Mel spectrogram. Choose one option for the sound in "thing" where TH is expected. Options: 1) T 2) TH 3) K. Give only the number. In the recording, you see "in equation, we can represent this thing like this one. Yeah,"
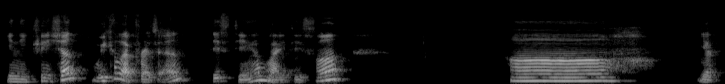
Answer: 1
